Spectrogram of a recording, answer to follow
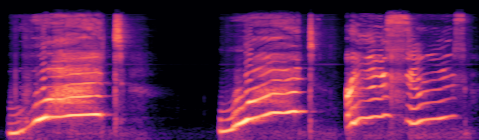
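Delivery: high, loud disbelieving shout; shocked shout. Retold or imitated. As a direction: yell it in total disbelief. Shocked reaction to book twist.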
